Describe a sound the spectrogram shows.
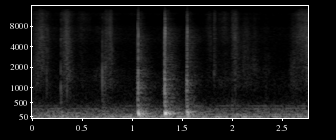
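A hand pats a leather chair.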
